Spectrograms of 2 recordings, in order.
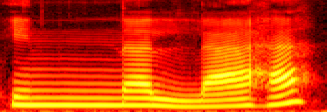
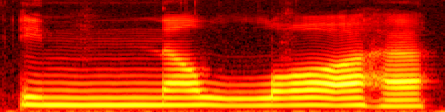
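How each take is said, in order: First: The L sound is light and thin. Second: The L sound is heavy and full. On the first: The speaker calls it wrong. "inna Allah is wrong" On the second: The speaker calls it right. "Obviously it's going to be heavy"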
